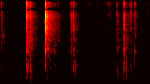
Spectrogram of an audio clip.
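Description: A few short, irregularly spaced clicks and snaps of a deck of oracle cards being handled and turned over in the hands.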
